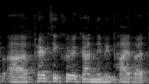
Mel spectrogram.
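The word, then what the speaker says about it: Pertti Kurikan Nimipäivät: So this group, Pertti Kurikan Nimi Paiva, did I say that right? – Very well, yes.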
